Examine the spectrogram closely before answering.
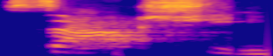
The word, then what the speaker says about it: Sakshi: your name it is is it sakshi or sh it is sakshi right yes yes sakii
